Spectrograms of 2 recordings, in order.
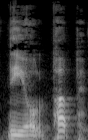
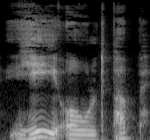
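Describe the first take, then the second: First: The first word starts with a th sound. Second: The first word starts with a y sound. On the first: The speaker calls it right. "it should simply be read as the old pup" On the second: The speaker calls it wrong. "people pronounce it as ye old pup"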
